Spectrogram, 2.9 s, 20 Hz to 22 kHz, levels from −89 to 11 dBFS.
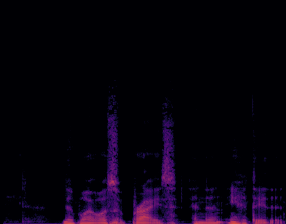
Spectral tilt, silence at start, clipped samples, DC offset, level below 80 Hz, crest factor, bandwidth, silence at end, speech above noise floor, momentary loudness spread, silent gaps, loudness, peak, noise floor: -6.5 dB/octave; 0.6 s; under 0.1%; under 0.1%; -62 dBFS; 18 dB; 12.5 kHz; 0.05 s; 29 dB; 6 LU; none; -42 LUFS; -22 dBFS; -70 dBFS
